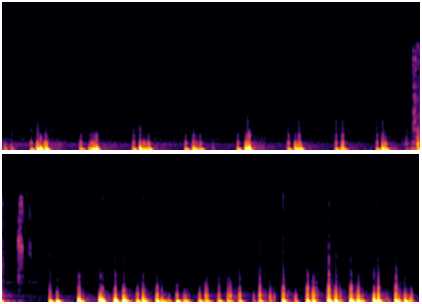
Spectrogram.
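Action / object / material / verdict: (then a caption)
tap / cork coaster / cork / none. Long fingernails tap and scratch across the face of a round, thin, solid cork coaster held in both hands close to the microphone. Dull, low, woody taps with almost no ring come in slow pairs at first, with a brief bright scratch near the middle. The tapping then turns quicker and denser to the end.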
